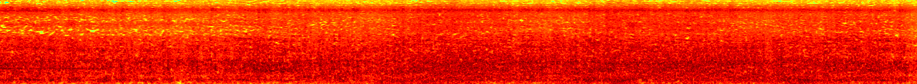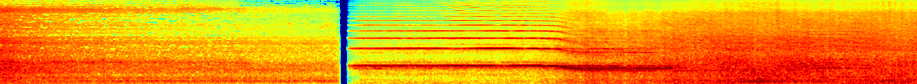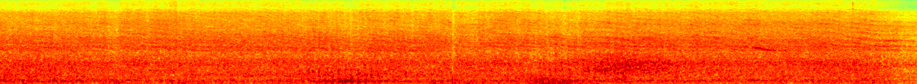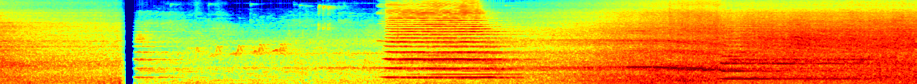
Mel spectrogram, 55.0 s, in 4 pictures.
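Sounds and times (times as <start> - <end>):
train coaches rumbling past: 0.0 - 18.9, 21.8 - 55.0
train horn blowing: 19.0 - 24.1, 43.3 - 44.2, 46.9 - 49.2, 50.6 - 54.4.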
